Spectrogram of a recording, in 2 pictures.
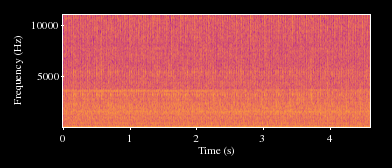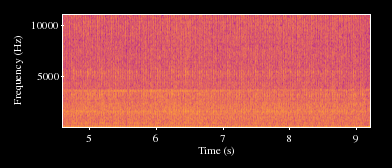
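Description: A truck's diesel engine idles with a deep, steady rumble.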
